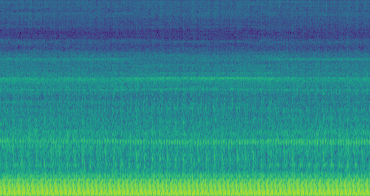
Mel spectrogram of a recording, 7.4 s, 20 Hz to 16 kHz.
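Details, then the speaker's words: 2003 Honda Odyssey 3.5 L coil-on-plug engine idling, catalytic converter disconnected so the exhaust is loud: an uneven, stumbling beat with a repeating drop in the pulse that shakes the hood; a dead miss from a shorted ignition coil. "The shaking of the hood kind of shows you the miss, maybe more than the sound. I'm not sure how well the sound will show up, but in a pattern that matches exactly what this misfire is. So it has a dead miss for sure."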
